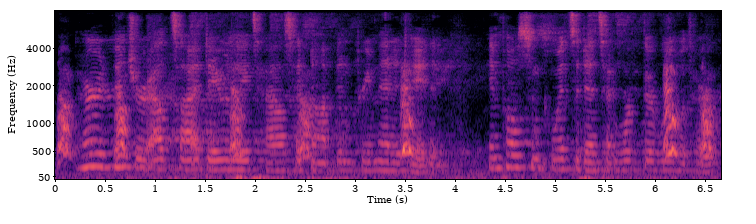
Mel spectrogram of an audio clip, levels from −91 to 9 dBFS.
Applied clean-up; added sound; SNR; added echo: none; Dog; 0 dB; reverberation time 2.2 s.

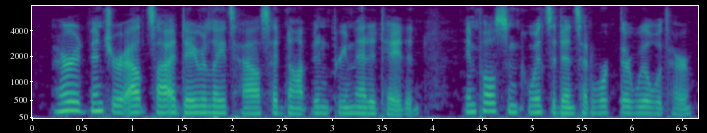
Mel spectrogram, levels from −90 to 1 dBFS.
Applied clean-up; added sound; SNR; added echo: none; none; none; none.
